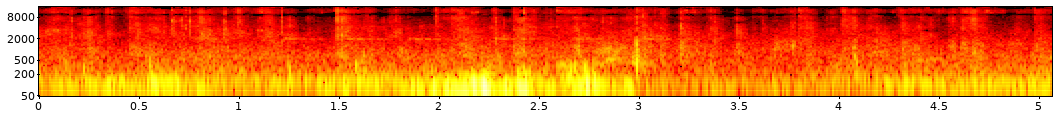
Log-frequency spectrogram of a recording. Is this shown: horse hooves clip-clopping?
yes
